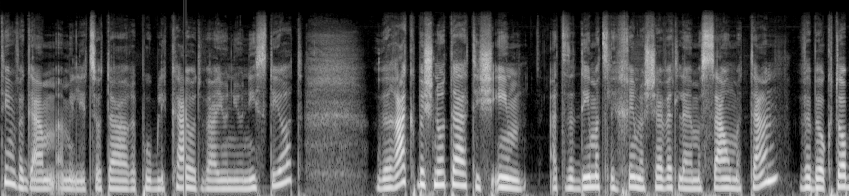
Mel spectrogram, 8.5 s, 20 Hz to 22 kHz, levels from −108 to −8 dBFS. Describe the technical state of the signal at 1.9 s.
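Just before 1.9 s, the speech drops out between 1.83 and 1.86 s: a Bluetooth stall, with the signal falling to silence for about 23 ms and then resuming. The likely cause is radio interference delaying packets, so the headphones' buffer ran empty and playback paused until the resent data arrived. It sounds like a brief gap. On a waveform it shows as a flat line, and on a spectrogram as a thin vertical blank band across all frequencies.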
